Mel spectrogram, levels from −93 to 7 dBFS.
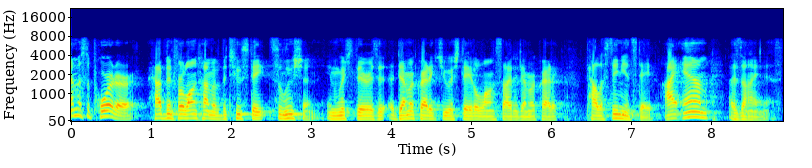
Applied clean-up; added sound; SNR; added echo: none; none; none; none.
